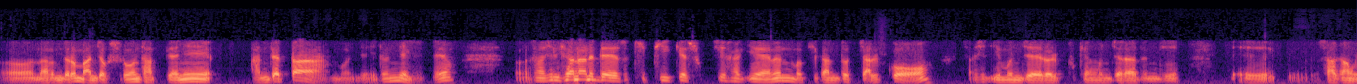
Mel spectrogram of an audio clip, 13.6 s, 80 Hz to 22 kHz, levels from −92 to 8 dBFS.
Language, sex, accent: Korean, male, native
